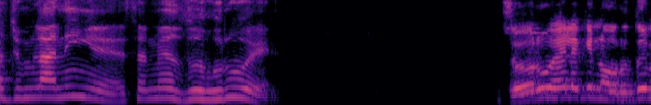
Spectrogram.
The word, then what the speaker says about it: ظہر: العشاء، مولانا جی جیسے چلیے، لوگ جو ہے ظہر ظہر بولتے ہیں ظہر کے لیے، تو وہ جملہ نہیں ہے، اصل میں ظہرو ہے۔ زورو ہے، لیکن اردو میں تلفظ یہ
